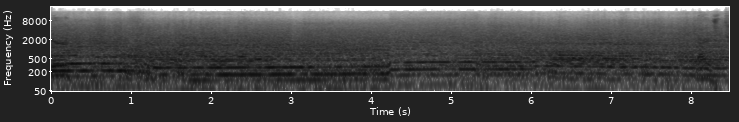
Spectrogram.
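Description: Race cars roar away at a green flag start, a loud, sustained blend of engines whose pitch climbs and shifts as they gain speed, with a commentator's voice running over the noise.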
